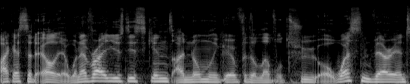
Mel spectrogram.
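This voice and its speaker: A man at a very fast pace with lively intonation. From Australia. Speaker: gaming YouTuber. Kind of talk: product review narration.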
